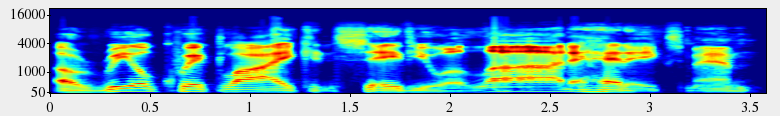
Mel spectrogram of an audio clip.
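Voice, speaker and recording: A man's voice: sits low, animated, unhurried, pushed and bright, no echo, clean studio sound. A man hosting a casual talk show who tells rambling stories full of fillers and restarts. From Southern California. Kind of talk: casual conversation.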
